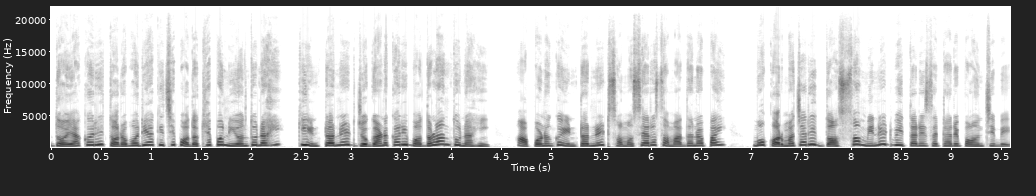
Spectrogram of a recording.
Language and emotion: Odia, fearful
